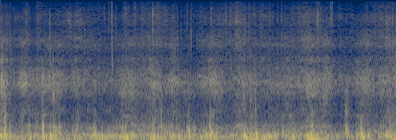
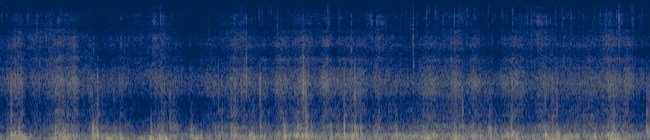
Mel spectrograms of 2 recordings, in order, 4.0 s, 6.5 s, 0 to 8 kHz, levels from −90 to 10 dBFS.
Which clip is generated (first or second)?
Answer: first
